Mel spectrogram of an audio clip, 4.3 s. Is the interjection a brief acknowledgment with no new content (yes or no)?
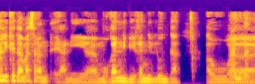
no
